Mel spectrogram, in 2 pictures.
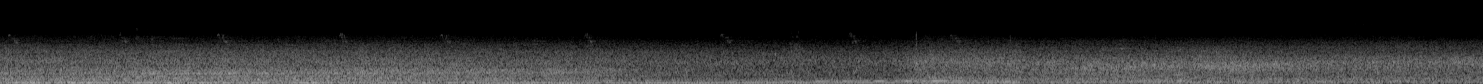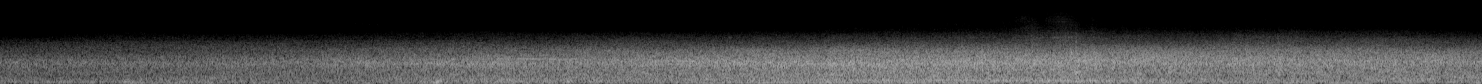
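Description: Electric trains passing. First a regional electric multiple unit runs across a bridge with a steady low hum; about a third of the way in this gives way to a second electric train approaching along the tracks, its rumble and rail noise growing louder toward the end.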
